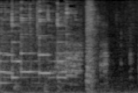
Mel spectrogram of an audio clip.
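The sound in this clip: A mobile phone ringtone plays quietly as a short melodic pattern of bright, clear tones that repeats a few times before fading into soft background noise.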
